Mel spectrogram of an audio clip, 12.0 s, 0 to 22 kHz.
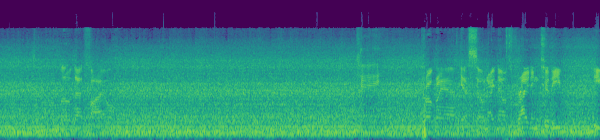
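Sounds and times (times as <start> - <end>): cooling fan humming: 0.0 - 12.0
water pump droning: 0.0 - 12.0.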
